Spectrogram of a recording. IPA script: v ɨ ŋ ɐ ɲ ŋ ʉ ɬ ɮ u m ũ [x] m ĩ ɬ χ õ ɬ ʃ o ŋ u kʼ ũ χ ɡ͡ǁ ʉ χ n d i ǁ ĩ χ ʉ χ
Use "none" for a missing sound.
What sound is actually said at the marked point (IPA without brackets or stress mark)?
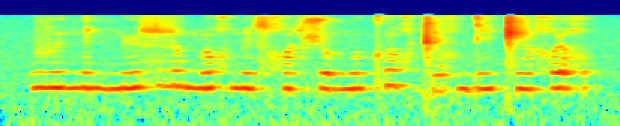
χ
